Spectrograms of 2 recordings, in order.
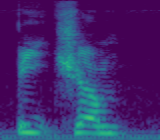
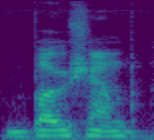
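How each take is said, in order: First: The name is said like English 'Beecham'. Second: The name is said with a French-style sound. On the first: This is the local name for the place. "Apparently, it's called Kibworth Beecham" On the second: This follows the French look of the spelling. "I get a French connotation from it, and I automatically pronounce it Beauchamp"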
